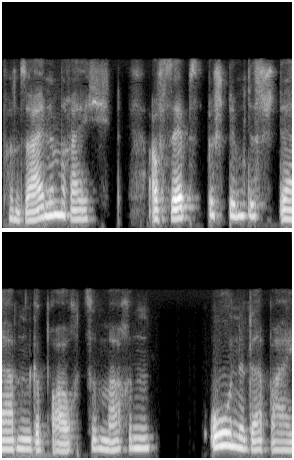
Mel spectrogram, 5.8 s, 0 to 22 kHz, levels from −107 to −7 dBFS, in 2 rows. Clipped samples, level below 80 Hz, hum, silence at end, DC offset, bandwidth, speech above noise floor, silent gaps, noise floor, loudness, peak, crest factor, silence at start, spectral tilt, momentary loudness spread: under 0.1%; -60 dBFS; none; 0 s; under 0.1%; 8 kHz; 39 dB; none; -59 dBFS; -21 LUFS; -2 dBFS; 18 dB; 0.05 s; -7 dB/octave; 11 LU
